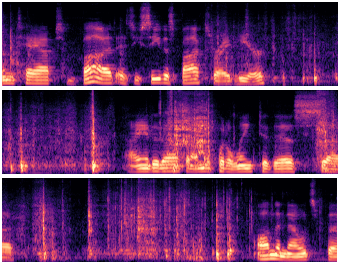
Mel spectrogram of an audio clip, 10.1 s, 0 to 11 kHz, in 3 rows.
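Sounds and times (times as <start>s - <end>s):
cardboard box rustling: 6.5s - 9.3s
plastic wrapping crinkling: 6.5s - 10.0s.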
